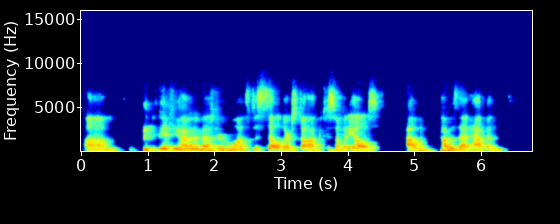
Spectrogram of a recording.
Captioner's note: cough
